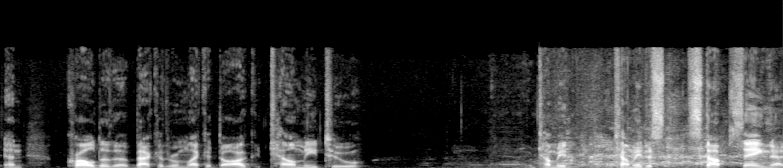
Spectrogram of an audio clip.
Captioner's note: laughter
